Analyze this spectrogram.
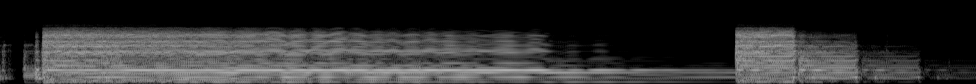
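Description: A distorted electric guitar chord rings out for about five seconds and then fades. A second short chord hits near the end, is cut off sharply, and leaves a quieter fading tail.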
